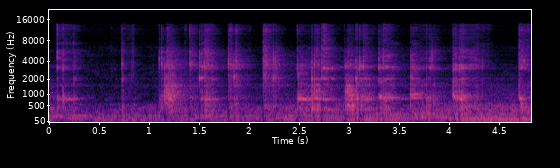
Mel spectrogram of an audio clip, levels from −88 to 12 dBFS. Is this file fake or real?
fake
